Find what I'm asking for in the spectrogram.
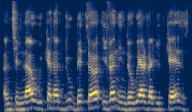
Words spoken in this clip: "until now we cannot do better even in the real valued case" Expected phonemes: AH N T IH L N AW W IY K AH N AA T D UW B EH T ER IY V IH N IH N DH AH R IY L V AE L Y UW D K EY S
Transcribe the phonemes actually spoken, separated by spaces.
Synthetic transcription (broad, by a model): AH N T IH L N AW W IY K AH N AA T D UW B EH T ER IY V IH N IH N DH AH W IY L V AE L Y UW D K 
